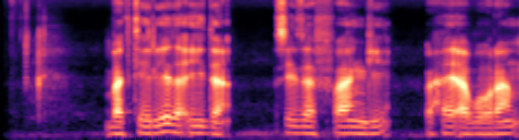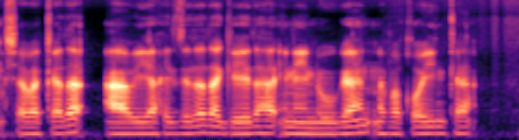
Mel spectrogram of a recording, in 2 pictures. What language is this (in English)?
Somali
